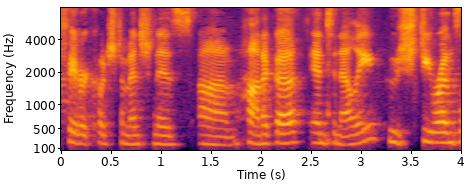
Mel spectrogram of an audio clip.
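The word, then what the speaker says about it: Hanneke: an e ke but it's pronounced like the Jewish holiday so Hanukkah yeah she's from South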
